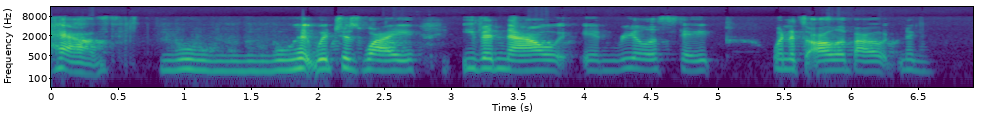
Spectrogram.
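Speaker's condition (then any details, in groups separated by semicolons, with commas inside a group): Stuttering; covert stuttering until about age 30, intensive program at American Institute for Stuttering in New York; 33 years old, mostly open about stuttering, sometimes still slips back into covert stage; stutters openly, including when introducing self, stutters on daughter's name Violet; prolonged sounds, blocks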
